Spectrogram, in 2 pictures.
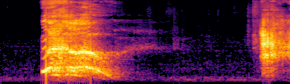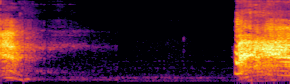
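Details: Elderly woman who sneezes several times a day: dramatic, almost scream-like sneeze; sneeze.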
